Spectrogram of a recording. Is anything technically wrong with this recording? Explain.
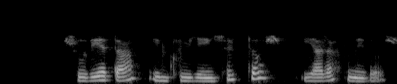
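Yes. From 1.34 to 2.52 s, an AMR rate drop: the mobile link forced the AMR narrowband codec to a lower rate, which fits a fall from 12.2 to 5.9 kbps. The band stays the same and there is no gap, but the speech turns rougher and more synthetic until the rate recovers.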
